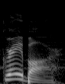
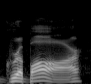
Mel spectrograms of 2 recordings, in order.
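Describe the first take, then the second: First: The first vowel sounds like 'ay'. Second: The first vowel sounds like 'ah'. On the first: The speaker calls it right. "but now I know it's Graybar" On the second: The speaker calls it wrong. "I've been calling Kian's last name and your last name Grabar"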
